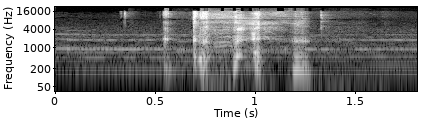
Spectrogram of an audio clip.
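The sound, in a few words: character coughing in video game Fate/Grand Order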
